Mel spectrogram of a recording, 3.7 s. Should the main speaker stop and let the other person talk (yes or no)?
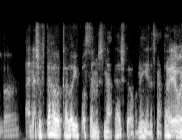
yes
